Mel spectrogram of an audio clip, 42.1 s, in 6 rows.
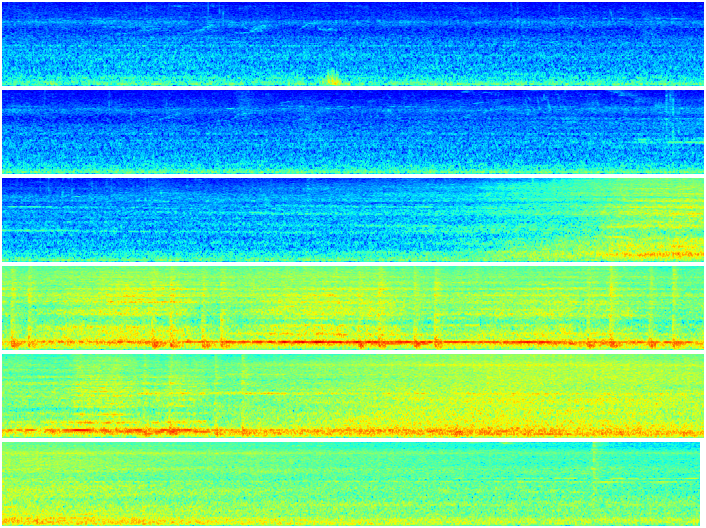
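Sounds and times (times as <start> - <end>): train hum: 12.2 - 42.0.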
